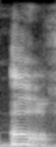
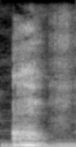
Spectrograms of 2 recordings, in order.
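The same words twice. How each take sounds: First: It sounds pleased and happy. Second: It sounds annoyed and dismayed.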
